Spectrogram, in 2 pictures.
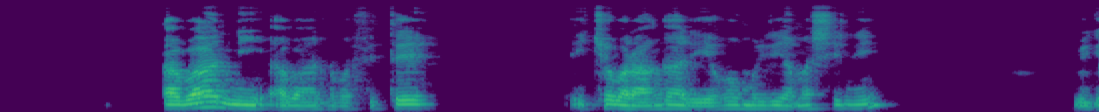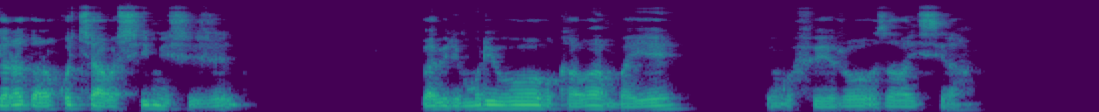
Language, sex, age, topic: Kinyarwanda, male, 36-49, government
